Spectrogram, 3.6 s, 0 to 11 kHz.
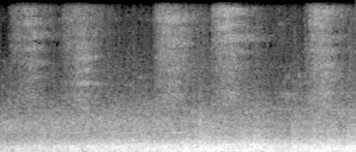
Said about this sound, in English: At 11 a.m, they hopped on the District Line train, travelling 7 stops east to Victoria, and amongst a sea of locals and tourists.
